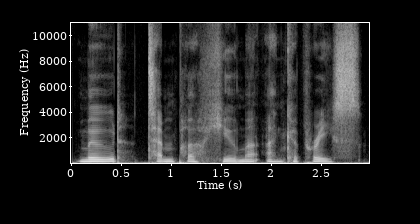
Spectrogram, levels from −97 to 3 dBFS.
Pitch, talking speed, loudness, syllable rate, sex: 130 Hz, 100 wpm, -20 LUFS, 3.4 syllables/s, male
